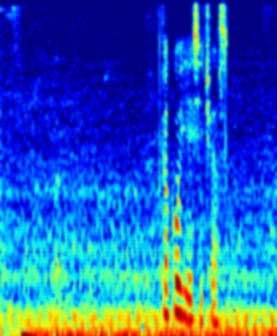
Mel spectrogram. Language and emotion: Russian, neutral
